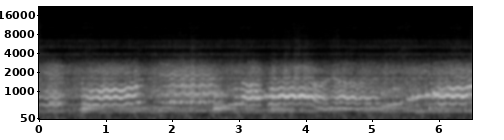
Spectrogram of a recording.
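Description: Horn gramophone playing an early acoustic disc recording of an operatic tenor aria. The wide vibrato voice carries over a few held accompanying notes, with a thin, narrow range that has no highs.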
